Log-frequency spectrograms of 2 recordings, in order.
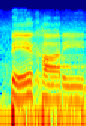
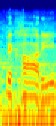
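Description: First: The first syllable has a long 'e' vowel. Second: The first syllable has a short 'i' vowel. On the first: The speaker calls it right. "ਭੱਬੇ ਦੇ ਲਾਮ ਦਾ ਪੂਰਨ ਤੌਰ 'ਤੇ ਖਿਆਲ ਰੱਖਣਾ" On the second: The speaker calls it wrong. "ਆਮ ਤੌਰ 'ਤੇ ਆਪਾਂ ਭਿਖਾਰੀ ਬੋਲ ਜਾਂਦੇ ਹਾਂ, ਜੋ ਕਿ ਭੱਬੇ ਨੂੰ ਸਿਹਾਰੀ ਦਾ ਉਚਾਰਨ ਹੋ ਜਾਂਦਾ ਹੈ"

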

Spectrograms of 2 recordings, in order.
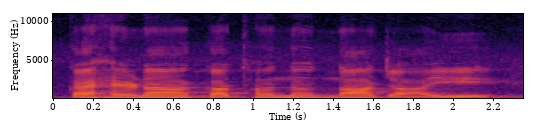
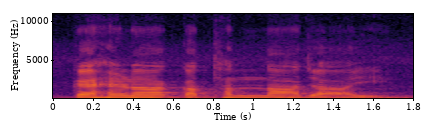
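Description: First: Both n sounds are heard clearly apart. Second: The two n sounds blend into one. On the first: The speaker calls it right. "ਦੋਹਾਂ ਨੰਨਿਆਂ ਦੀ ਆਵਾਜ਼ ਸਪਸ਼ਟ ਤੌਰ 'ਤੇ ਆਵੇ" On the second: The speaker calls it wrong. "ਜਦੋਂ ਕਥਨ ਨਾ ਆਪਾਂ ਬੋਲਾਂਗੇ ਤਾਂ ਇਹਦੇ ਵਿੱਚੋਂ ਇੱਕ ਨੰਨੇ ਦੀ ਆਵਾਜ਼ ਅਲੋਪ ਹੋ ਜਾਂਦੀ ਹੈ"

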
